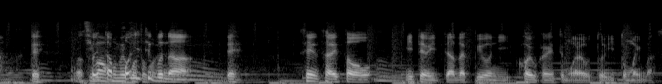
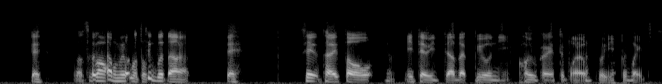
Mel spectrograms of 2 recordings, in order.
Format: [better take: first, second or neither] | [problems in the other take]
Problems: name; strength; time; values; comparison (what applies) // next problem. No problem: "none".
first | noise reduction (neural diffusion model UNIVERSE++)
